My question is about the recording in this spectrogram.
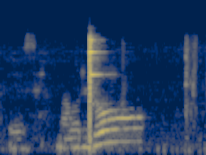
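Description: A short wordless vocal sound from a woman, with a single sharp clink about a second in that rings briefly.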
